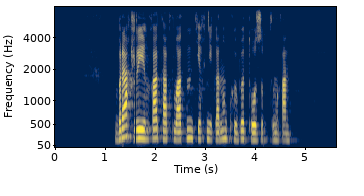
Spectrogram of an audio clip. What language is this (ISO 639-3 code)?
kaz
